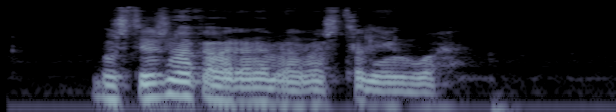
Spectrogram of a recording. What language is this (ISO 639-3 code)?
cat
